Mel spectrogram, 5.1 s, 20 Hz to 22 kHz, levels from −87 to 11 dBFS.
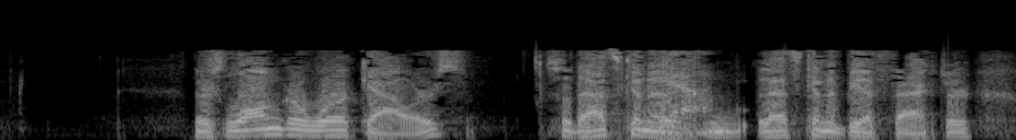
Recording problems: distortion; heavy; 11% of the sound clipped
garbled, watery; slightly; nothing above 5.5 kHz

